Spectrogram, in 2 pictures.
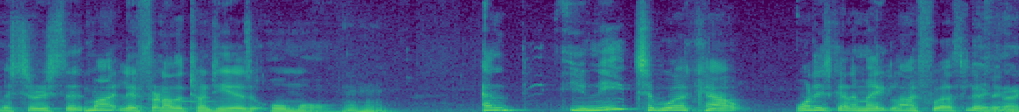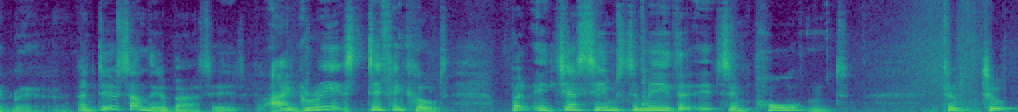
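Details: Adult speaker; Normal speech.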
